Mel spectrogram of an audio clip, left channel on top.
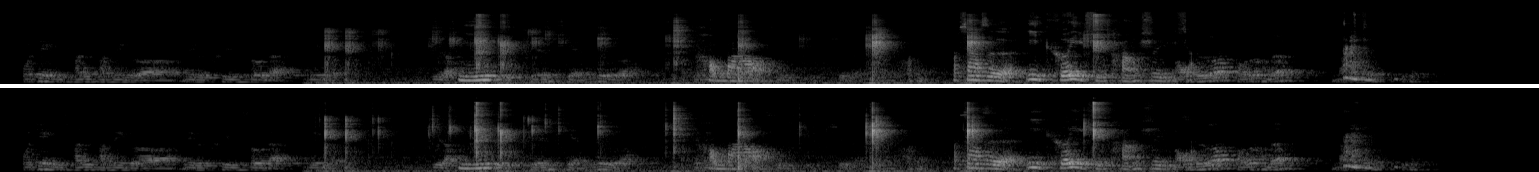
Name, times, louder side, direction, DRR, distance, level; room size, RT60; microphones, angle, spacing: voice 1, 0.2-3.4 4.3-6.4 6.8-9.1 9.9-10.1 11.7-12.9 13.3-13.8 14.1-14.2, equal, 30° right, -4 dB, 3.0 m, -49 dB
sound 1, 3.0-11.7, right 4 dB, 45° right, 1.5 m, -41 dB
voice 2, 4.6-4.9 7.0-7.6 9.1-11.8 13.4-13.7, left 2 dB, 80° left, 5 dB, 1.2 m, -38 dB
7.7 x 6.8 x 3.8 m, 0.85 s
head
